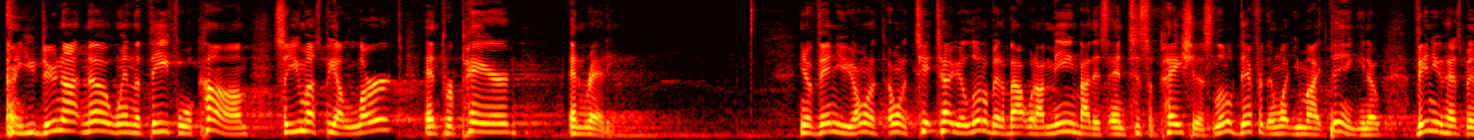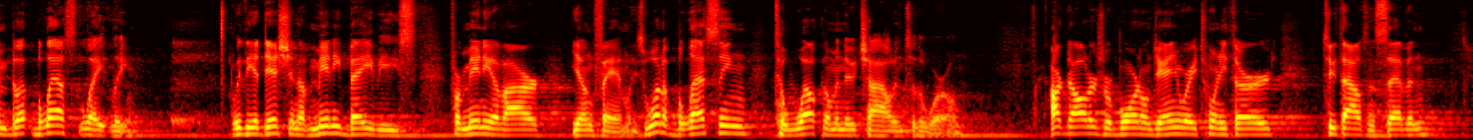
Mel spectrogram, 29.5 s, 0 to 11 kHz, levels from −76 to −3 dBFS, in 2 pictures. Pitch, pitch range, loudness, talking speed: 155 Hz, 135-180 Hz, -25 LUFS, 175 wpm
